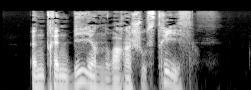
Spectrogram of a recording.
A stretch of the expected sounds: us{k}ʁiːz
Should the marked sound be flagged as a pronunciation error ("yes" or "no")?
yes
